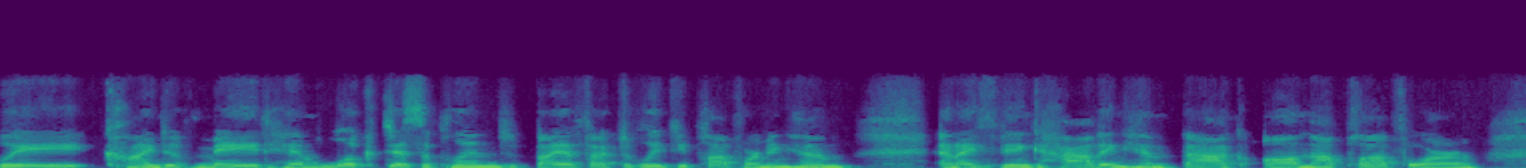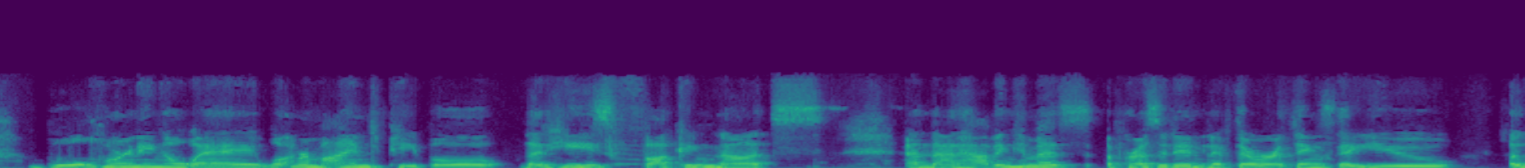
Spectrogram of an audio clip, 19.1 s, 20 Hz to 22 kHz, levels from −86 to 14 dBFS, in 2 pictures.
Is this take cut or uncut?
cut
